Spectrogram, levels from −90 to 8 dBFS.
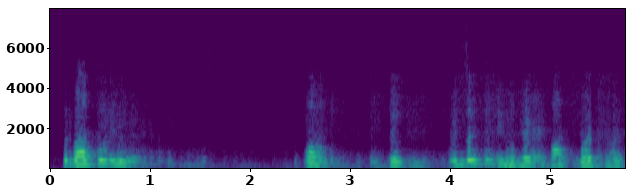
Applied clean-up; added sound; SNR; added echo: neural mask model DeepFilterNet 3.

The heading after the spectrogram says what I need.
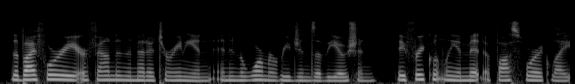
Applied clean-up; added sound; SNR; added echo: none; none; none; none.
